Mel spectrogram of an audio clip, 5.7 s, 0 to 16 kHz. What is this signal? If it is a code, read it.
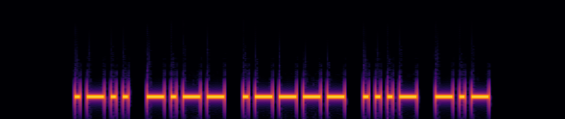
Morse code, heard as a keyed tone, about 20 wpm, 700 Hz. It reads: LY1VK
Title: DXCC-100 Call Signs - 5 Characters - 20wpm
